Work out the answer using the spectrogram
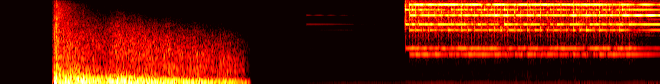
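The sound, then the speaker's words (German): A telephone rings for an incoming call with a steady, high electronic tone to the end. Before it comes a loud, booming blast lasting about two seconds, then a short silence. “Oh, der Bürgermeister ruft an.”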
